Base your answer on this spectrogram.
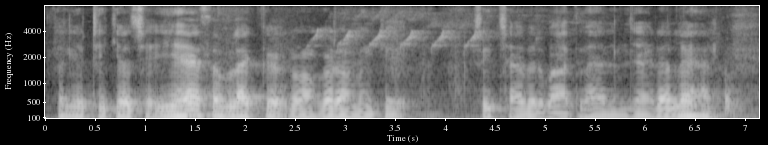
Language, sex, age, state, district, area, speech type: Maithili, male, 18-30, Bihar, Begusarai, rural, spontaneous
